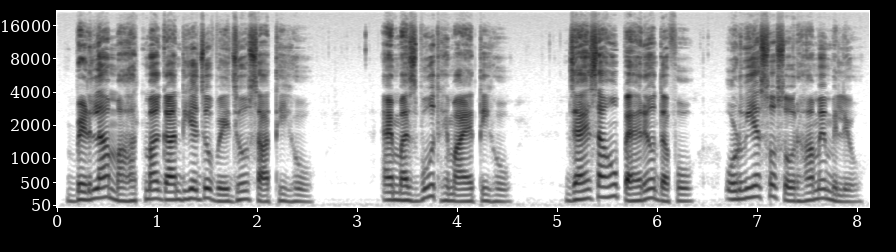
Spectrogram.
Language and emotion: Sindhi, neutral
